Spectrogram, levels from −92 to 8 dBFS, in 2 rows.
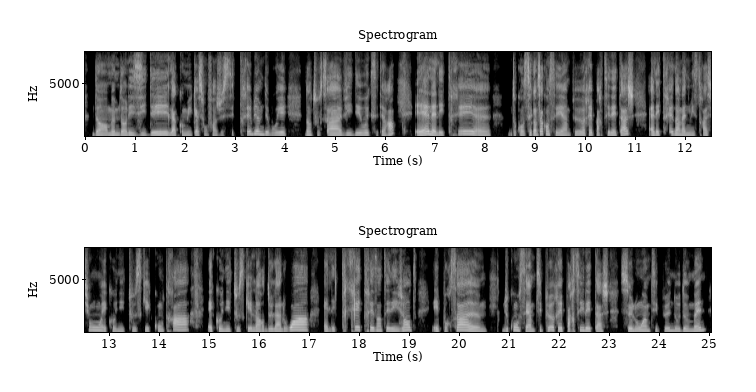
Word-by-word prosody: dans 150 -2 0
même 165 +1 -2
dans 155 -1 0
les 155 0 +1
idées, 200 +5 +2
la 165 -3 +4
communication 165 0 -1
enfin - - -6
je - - -2
sais 485 +1 -1
très 235 +1 -2
bien 255 +1 +1
me 230 - -2
débrouiller 200 -1 -2 0.3
dans 170 -2 -2
tout 170 +2 -1
ça, 190 0 +3
vidéo 175 +1 -3
et - - -7
cetera. 155 -2 -1 0.4
Et - - +4
elle, 220 +6 +7
elle 175 -4 +5
est 75 - -3
très 245 -10 0
heu, - - -12 0.4
donc - - -7
on - - 0
c'est 185 +1 +2
comme 195 +1 +3
ça 245 - +6
qu'on 245 -2 -1
s'est 185 -3 -1
un 165 0 -2
peu 205 +5 -4
réparties 200 0 -2
les 175 -3 +2
tâches. 230 - +7 0.3
Elle 165 0 +3
est 160 - -3
très 225 - -1
dans 205 -3 +2
l'administration, 190 +8 -1
elle 240 - 0
connait 170 -1 -8
tout 200 -1 -7
ce - - 0
qui 100 - -4
est - - -6
contrat, 255 +6 +1 0.4
elle 175 - +3
connaît 185 -1 -3
tout 200 - 0
ce 195 - 0
qui - - -2
est - - -1
l'ordre 185 - -1
de 175 - -2
la 175 0 +1
loi, 255 +7 +5 0.3
elle - - -3
est - - -7
très 270 -1 +1
très 230 -3 -2
intelligente 210 +3 -1 0.3
et - - -1
pour - - -8
ça, 245 -2 +5
hem, 165 -3 -1 0.3
du 180 - -4
coup 260 - -3
on 245 - +1
s'est 190 -4 +1
un 175 0 +2
petit 205 +4 -2
peu 205 - -2
réparti 215 0 -1
les 205 -2 +2
tâches. 175 -3 +3 0.3
Selon 200 +2 +1
un 200 -1 0
petit 185 +1 -7
peu 195 +4 -5
nos 195 -1 -5
domaines 185 +5 0
190 Hz, 205 wpm, -24 LUFS, 170-215 Hz, 0.4 s, elle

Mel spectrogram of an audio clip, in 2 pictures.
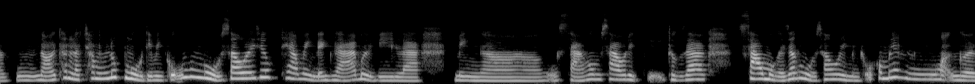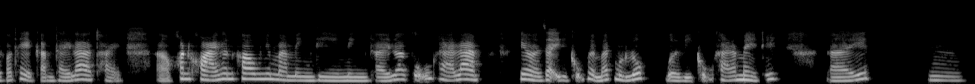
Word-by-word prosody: nói 195 +1 0
thật 300 +3 +1
là 235 - +3
trong 270 +2 0
lúc 325 +3 +4
ngủ 245 -8 +5
thì 195 - +1
mình 195 0 0
cũng 330 - +3
ngủ 245 -9 +5
sâu 270 +5 +5
đấy 280 - +2
chứ, 330 0 +3 0.2
theo 265 -3 +1
mình 230 -5 0
đánh 185 +1 0
giá, 185 0 +1
bởi 230 -5 +1
vì 180 0 -2
là 170 -1 0 0.3
mình, 185 -3 -1
ờ, 170 0 -1 0.3
sáng 175 -2 +1
hôm 235 0 -1
sau 225 -1 +2
thì 225 - -5
thực 215 -2 -2
ra 230 +1 +4 0.3
sau 260 -2 +4
một 240 -3 +4
cái 180 -2 0
giấc 260 +6 +2
ngủ 235 -9 +1
sâu 235 +4 0
thì 215 - +1
mình 185 -2 -3
cũng - - -5
không 280 -1 +1
biết 330 +2 +3 0.4
mọi 220 - -2
người 190 -2 +2
có 185 - -3
thể 235 -8 -2
cảm 170 +2 -3
thấy 175 -1 -4
là 220 0 +2
thoải - - -9 0.3
ờ, - - -2
khoan 260 -1 +5
khoái 215 -5 +4
hơn 250 0 +1
không, 250 -1 +3
nhưng 250 -1 0
mà 210 -3 0
mình 185 -2 -2
thì 175 -2 -1
mình 170 0 0
thấy 170 +1 -1
là 230 +1 +1
cũng - - -2
khá 230 -9 -3
là 230 0 +4 0.4
khi 240 - +2
mà 195 -5 +1
dậy - - 0
thì 180 - -5
cũng - - -5
phải - - -1
mất 220 +7 -1
một 220 - +1
lúc 235 +9 +1 0.2
bởi 170 - -1
vì 160 -1 -3
cũng - - -6
khá 185 -4 -4
là 195 - -2
mệt 205 -4 +2
ấy, 250 +2 -5 0.5
đấy. 175 +10 -1 0.6
Ừm. 190 -3 -8
205 Hz, 245 wpm, -23 LUFS, 180-245 Hz, 0.6 s, ngủ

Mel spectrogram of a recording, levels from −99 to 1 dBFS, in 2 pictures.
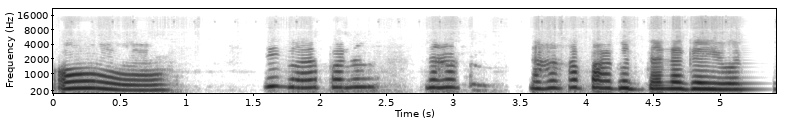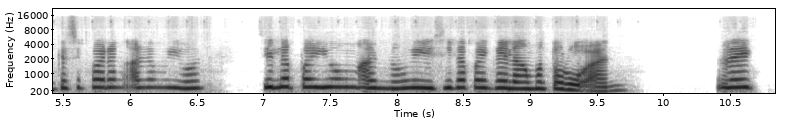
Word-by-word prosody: Oo. 270 -8 +1 0.7
'Di 405 +1 -1
ba? 355 -1 -2
Parang 370 +1 -5 0.3
naka 355 +1 -1 0.6
nakakapagod 325 -2 -1
talaga 300 -1 +2
'yun, 270 -1 0
kasi 330 +3 -5
parang 360 +1 -2
alam 360 -1 -5
mo 355 - -6
'yun, 325 -1 -1 0.5
sila 370 +1 +6
pa 375 - 0
yung 370 0 +2
ano, 320 -1 +2
eh, 330 -2 +4
sila 340 +2 +1
pa 350 - -1
yung 335 -1 -4
kailangan 305 -2 +4
mo 310 - +3
turuan 235 -7 +1 0.7
like 360 0 +3
330 Hz, 140 wpm, -19 LUFS, 295-360 Hz, 0.7 s, sila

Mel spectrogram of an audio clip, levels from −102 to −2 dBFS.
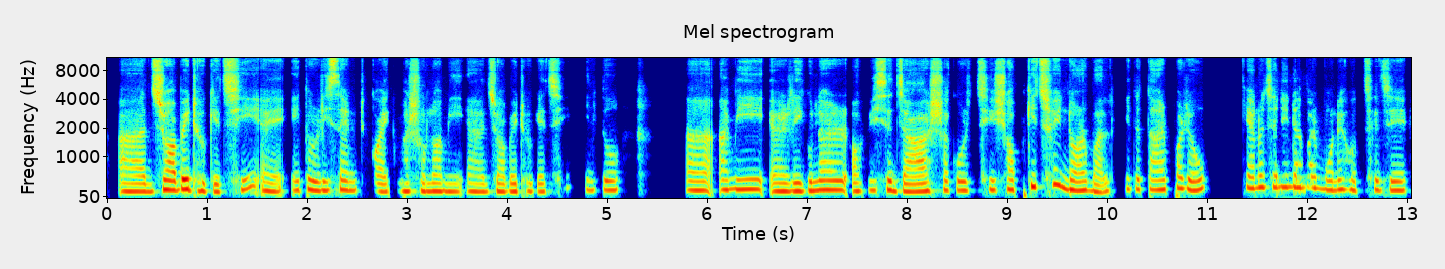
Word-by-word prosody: আ - - 0 0.4
জবে 225 0 +8
ঢুকেছি। 180 +1 -2 0.2
এ - - +2 0.3
এই 210 - -2
তো - - +3
রিসেন্ট 210 0 0 0.2
কয়েক 180 -1 -3
মাস 185 0 0
হলো 185 0 +1
আমি 180 -1 -1
অ্যা 185 - -1 0.2
জবে 180 -1 +1
ঢুকেছি। 180 -1 -5 0.2
কিন্তু 215 0 -5 0.8
আ - - 0 0.3
আমি 230 +1 +1 0.3
এ - - +2 0.2
রেগুলার 205 +4 +3 0.2
অফিসে 210 +2 0
যাওয়া 175 0 +3
আসা 205 +2 -1
করছি, 205 +2 -3 0.2
সবকিছুই 290 +8 +1
নরমাল। 200 -5 +2 0.2
কিন্তু 235 -1 -5
তারপরেও 225 0 +1 0.4
কেন 260 -2 0
জানিনা 280 0 0
আমার 265 -1 -4
মনে 215 +1 +1
হচ্ছে 205 +1 -6
যে 205 - +1
210 Hz, 150 wpm, -23 LUFS, 185-230 Hz, 0.8 s, জবে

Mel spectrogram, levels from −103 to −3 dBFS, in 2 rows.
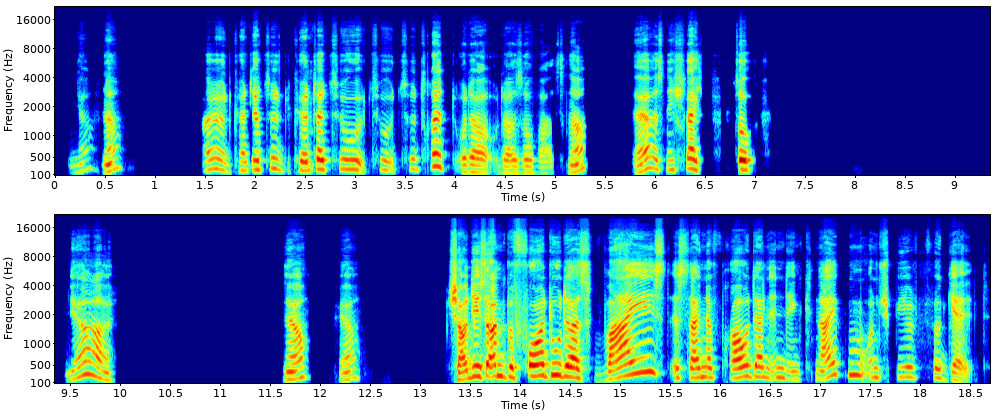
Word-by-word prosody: Ja, 175 +10 -20
ne? 340 -7 -4 0.8
Ah, 205 - -6
ja, 235 - -4
dann 200 -6 -8
könnt 200 +3 -10
ihr 215 0 +1
zu 245 0 -7
könnt 200 +1 -2
ihr 220 0 +4
zu 225 -1 -4
zu 215 -3 -13
zu 230 - -14
dritt 285 +4 0
oder 160 -2 -4
oder 145 0 -7
so 145 0 -9
was, 135 - -19
ne? 160 +8 -4 0.5
Ja, - - -2
ist 225 0 -9
nicht 215 0 -9
schlecht. 230 -2 +1 0.3
So 440 -1 +6 2.5
Ja. 220 - -2 1.7
Ja, 180 +6 -1 0.3
ja. 175 +6 -8 0.9
Schau - - +6
dir's 245 -1 +3
an, 255 -1 +6
bevor 255 +3 +5
du 275 +1 +3
das 225 -4 +5
weißt, 260 - +3
ist 215 0 -6
deine 220 +1 +3
Frau 220 +1 +3
dann 235 -3 -1
in 220 +3 -7
den 180 -3 -11
Kneipen 275 - -2
und 215 -4 -10
spielt 230 -1 -8
für 210 - -7
Geld. - - -4
220 Hz, 145 wpm, -21 LUFS, 195-245 Hz, 2.5 s, So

